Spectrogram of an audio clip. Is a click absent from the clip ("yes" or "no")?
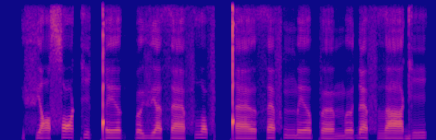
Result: no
